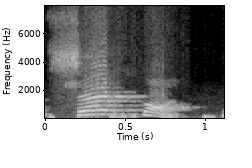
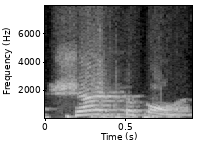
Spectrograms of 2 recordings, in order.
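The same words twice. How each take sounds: First: षटकोण stretched out slowly, each sound clear; slow teaching demo of षटकोण; slow drawn-out word. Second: Said in the usual way. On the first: Shown as a demonstration. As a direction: draw out षटकोण so the ष is heard. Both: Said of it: "षटकोण में उच्चारण करें".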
